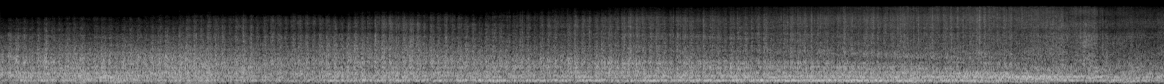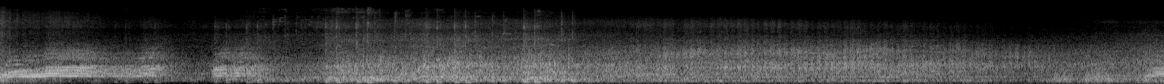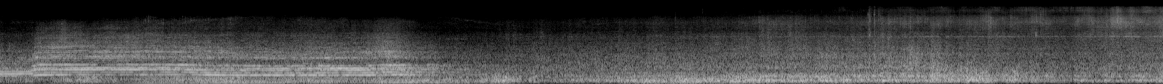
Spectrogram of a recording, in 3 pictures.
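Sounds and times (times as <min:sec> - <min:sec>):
wheels clacking on rail joints: 0:00.0 - 0:11.7, 0:13.8 - 0:22.2, 0:28.2 - 0:34.9
steam locomotive passing: 0:00.0 - 0:34.9
train whistle: 0:11.6 - 0:14.4, 0:23.1 - 0:28.0.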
